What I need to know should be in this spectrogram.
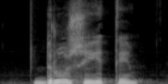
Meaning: to be friends (with), to be on friendly terms (with)
- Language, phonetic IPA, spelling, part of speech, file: Ukrainian, [drʊˈʒɪte], дружити, verb, Uk-дружити.ogg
